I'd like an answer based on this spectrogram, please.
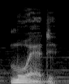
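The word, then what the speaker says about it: מועד: Pronuncia comigo em voz baixa: Moed.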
